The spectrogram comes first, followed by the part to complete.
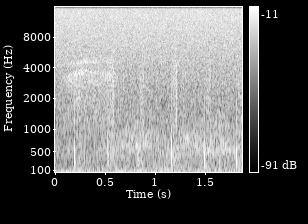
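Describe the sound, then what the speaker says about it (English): Footsteps in the video game Aidyn Chronicles: The First Mage, a series of soft, regularly spaced steps, roughly three per second, faint over a low steady ambient hum. "I hear footsteps."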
